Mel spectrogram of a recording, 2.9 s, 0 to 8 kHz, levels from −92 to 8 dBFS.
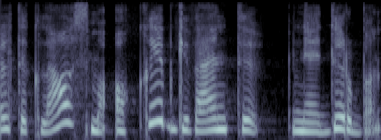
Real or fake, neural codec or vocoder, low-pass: fake; vocoder, 22.05 kHz, 80 mel bands, Vocos; 7.2 kHz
